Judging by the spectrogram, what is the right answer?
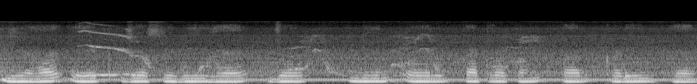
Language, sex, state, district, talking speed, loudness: Hindi, male, Haryana, Charkhi Dadri, 105 wpm, -14 LUFS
